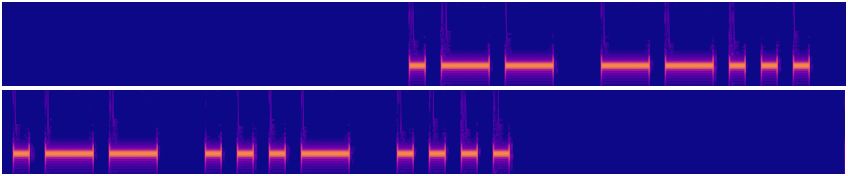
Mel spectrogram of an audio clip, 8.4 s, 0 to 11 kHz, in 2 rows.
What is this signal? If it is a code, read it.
Morse code, heard as a keyed tone, about 15 wpm, 700 Hz. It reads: W7WVH
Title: USA Call Signs - 5 Characters - Repeated 2x - 15wpm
